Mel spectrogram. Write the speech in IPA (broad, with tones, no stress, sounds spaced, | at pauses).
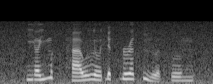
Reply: j ə˧˥ j m ə˦˥ k̚ h a˧˥ w l u˧˥ ɗ ə˦˥ k̚ ɹ ə˦˥ k̚ ɲ u˨˩˨ ə̯ k u˧ m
